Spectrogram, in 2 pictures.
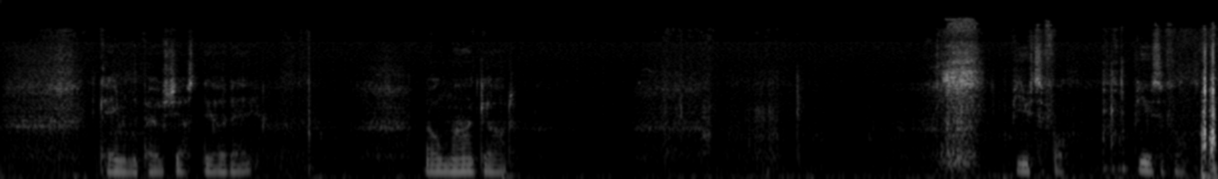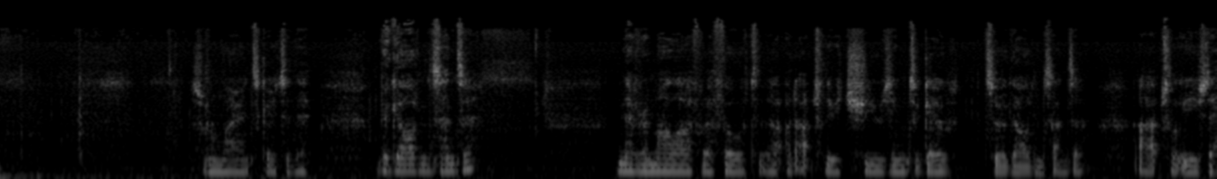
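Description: A young man talks calmly and close to the microphone.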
